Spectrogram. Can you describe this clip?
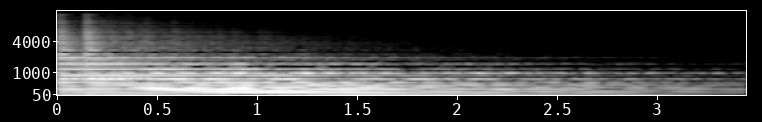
A short fanfare to play when a task is finished successfully. 3 of 3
